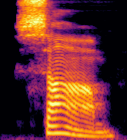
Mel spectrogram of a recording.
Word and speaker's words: psalm: Psychology, psalm. Here we don't pronounce the P at all. We just pronounce the S sound.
